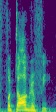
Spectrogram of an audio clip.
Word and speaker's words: photography: the first syllable but when i look at this particular word i pronounce this as photography how do i pronounce photography and how many syllables do i have here four toe grab fee four syllables but in this case i stress on the second syllable that is what word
